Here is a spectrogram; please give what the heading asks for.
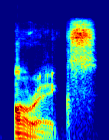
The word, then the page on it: oryx: British English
